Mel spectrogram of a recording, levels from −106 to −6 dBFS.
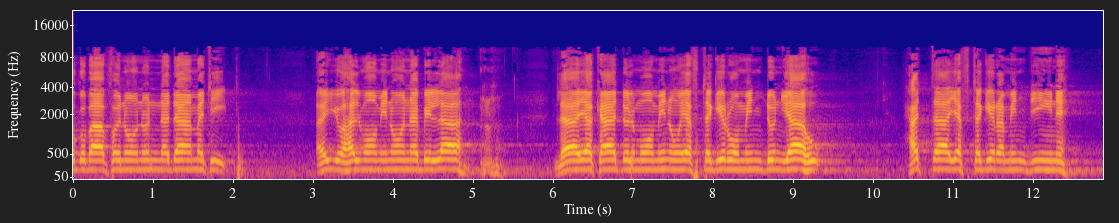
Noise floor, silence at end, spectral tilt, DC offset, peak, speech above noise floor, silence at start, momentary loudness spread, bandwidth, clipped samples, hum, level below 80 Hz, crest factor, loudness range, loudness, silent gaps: -54 dBFS; 0.1 s; -3.5 dB/octave; under 0.1%; -4 dBFS; 33 dB; 0 s; 10 LU; 10.5 kHz; under 0.1%; none; -56 dBFS; 18 dB; 4 LU; -21 LUFS; none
